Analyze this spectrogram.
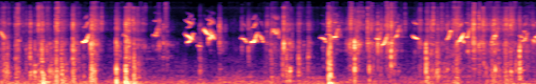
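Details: Chicks peeping: many short high chirps, some looping and falling, scattered through the clip amid clicks, rustling and scratching sounds.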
